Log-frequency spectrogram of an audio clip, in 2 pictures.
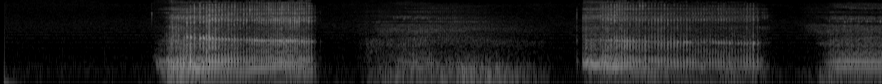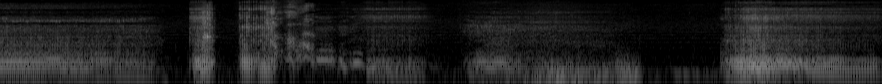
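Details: Italian Greyhound asleep and snoring: rough, low breaths in bursts of one to two seconds, recurring about every four seconds with quiet gaps between, plus a few short sharp clicks near the middle.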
